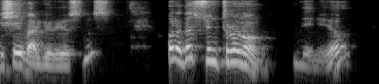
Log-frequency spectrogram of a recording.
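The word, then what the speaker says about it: synthronon: Ona da syntronon deniyor. Ben ona syntronon diyordum. Meğer Yunanca'da S'den sonraki Y, Ü okunuyormuş. Syntronon. Yani birlikte oturdukları yer.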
